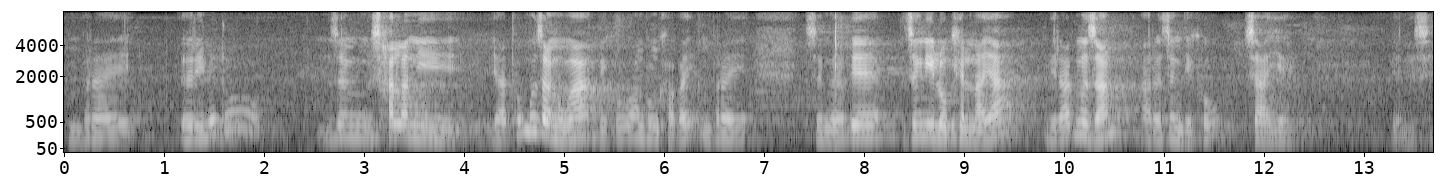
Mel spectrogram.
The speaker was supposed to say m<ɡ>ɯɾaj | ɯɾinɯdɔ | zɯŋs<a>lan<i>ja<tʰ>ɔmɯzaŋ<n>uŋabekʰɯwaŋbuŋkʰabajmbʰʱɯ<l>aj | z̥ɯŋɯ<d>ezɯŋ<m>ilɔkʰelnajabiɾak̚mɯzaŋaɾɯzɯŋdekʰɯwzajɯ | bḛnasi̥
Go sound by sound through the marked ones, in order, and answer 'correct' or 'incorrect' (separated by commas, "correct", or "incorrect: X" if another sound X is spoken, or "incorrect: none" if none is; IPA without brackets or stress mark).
incorrect: b, correct, correct, correct, correct, incorrect: ɾ, incorrect: b, incorrect: n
